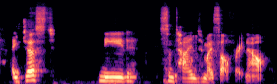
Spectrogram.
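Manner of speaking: hushed, very quiet, carefully forced calm. Narrating a scene, the speaker voices a character in the calmest voice she can manage. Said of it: "the calmest voice she can manage".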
